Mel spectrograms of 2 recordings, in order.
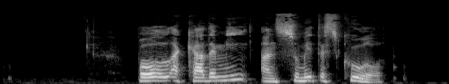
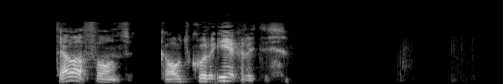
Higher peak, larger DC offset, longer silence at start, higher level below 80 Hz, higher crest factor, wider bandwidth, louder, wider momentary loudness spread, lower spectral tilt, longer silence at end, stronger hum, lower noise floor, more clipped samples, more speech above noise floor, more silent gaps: about the same, 0 dBFS vs 0 dBFS; neither; first, 1.4 s vs 0.55 s; first, -54 dBFS vs -66 dBFS; about the same, 18 dB vs 22 dB; first, 11.5 kHz vs 7.8 kHz; about the same, -16 LUFS vs -18 LUFS; second, 9 LU vs 14 LU; about the same, -5 dB/octave vs -4.5 dB/octave; second, 0.65 s vs 2.15 s; neither; second, -64 dBFS vs under -90 dBFS; neither; second, 48 dB vs over 73 dB; second, none vs 1.41-1.55 s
